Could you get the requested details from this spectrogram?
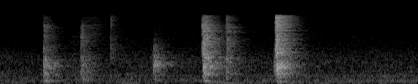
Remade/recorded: recorded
